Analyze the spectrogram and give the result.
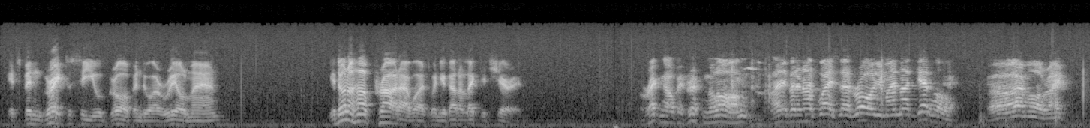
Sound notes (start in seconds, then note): none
